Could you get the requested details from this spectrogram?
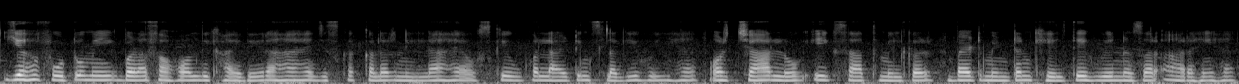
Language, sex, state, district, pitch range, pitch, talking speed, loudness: Hindi, female, Bihar, Kishanganj, 180-195 Hz, 190 Hz, 160 wpm, -19 LUFS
